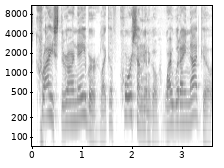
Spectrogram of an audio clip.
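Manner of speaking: put-on loud, high, emphatic Boston accent. Army general explaining why he visited Mexico, in Boston accent. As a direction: belt it out like a blunt Boston general. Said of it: "He's got this great Boston accent".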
